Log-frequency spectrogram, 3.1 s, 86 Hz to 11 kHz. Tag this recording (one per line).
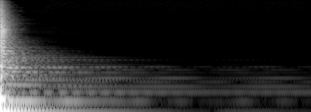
1-shot
drum
multisample
velocity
